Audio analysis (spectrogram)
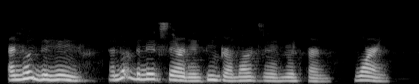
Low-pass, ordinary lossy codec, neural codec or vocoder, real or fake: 7.2 kHz; MP3, 64 kbps; autoencoder, 22.05 kHz, a latent of 192 numbers a frame, VITS, trained on one speaker; fake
